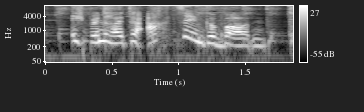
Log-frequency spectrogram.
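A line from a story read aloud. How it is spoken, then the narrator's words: Exuberant shout. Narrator (German): rief Isabella übermütig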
